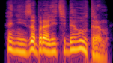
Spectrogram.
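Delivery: high, lightly acted tearful girl. A narrator's reading. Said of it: "плакала она".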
